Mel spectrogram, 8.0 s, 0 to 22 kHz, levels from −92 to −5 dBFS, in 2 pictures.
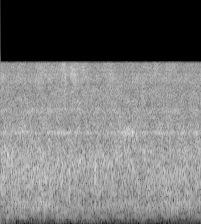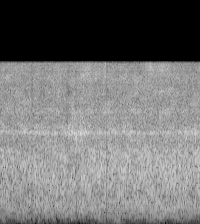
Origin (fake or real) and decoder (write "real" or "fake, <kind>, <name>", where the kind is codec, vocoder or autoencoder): fake, codec, SNAC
